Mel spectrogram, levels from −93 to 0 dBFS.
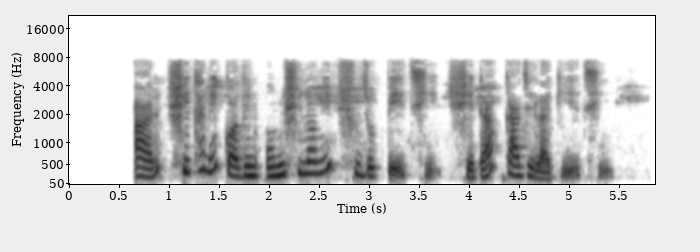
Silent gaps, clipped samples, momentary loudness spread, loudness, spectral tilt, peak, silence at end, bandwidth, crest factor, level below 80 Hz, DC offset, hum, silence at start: none; under 0.1%; 10 LU; -19 LUFS; -4.5 dB/octave; -2 dBFS; 0.25 s; 7.8 kHz; 18 dB; -62 dBFS; under 0.1%; none; 0.65 s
